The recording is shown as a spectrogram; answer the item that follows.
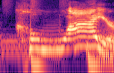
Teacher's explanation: with a strong hidden w sound choir with a high i going to an r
